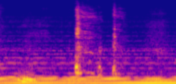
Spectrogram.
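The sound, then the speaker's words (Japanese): Two short, breathy coughs about half a second apart, moderately loud, over a steady low hum with no talking. “咳が出たりねすることがありますねどんどん出してみて”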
